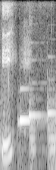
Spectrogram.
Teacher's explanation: vokal tinggi depan tak bulat lalu vonom u vokal atas belakang bulat fonom e vokal belakang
